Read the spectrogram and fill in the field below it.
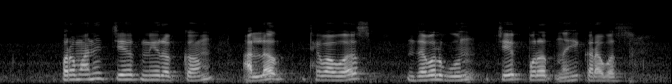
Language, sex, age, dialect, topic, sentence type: Marathi, male, 18-24, Northern Konkan, banking, statement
